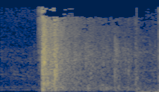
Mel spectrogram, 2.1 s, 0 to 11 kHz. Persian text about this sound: توپخانه ارتش عراق مواضع گروه حکومت اسلامی را در داخل موسل هدف می‌گیرد. این منطقه حدود 900 متر از مرزهای اداری موسل فاصله دارد.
